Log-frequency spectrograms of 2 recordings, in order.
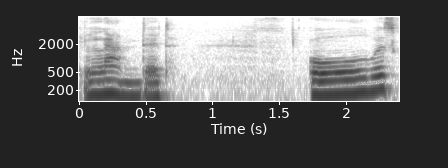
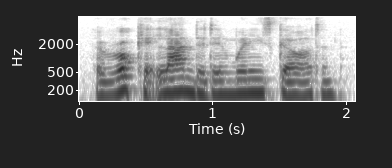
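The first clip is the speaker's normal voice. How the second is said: usual speaking voice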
